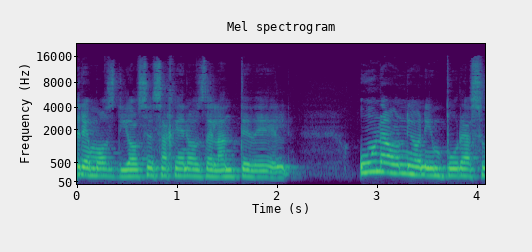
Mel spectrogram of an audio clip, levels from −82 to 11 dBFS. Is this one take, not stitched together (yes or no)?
yes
